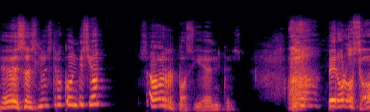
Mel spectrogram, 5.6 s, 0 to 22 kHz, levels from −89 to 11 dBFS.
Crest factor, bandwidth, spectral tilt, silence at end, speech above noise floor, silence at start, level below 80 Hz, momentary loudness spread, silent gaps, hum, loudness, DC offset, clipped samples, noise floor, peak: 18 dB; 12 kHz; -4 dB/octave; 0 s; 27 dB; 0 s; -66 dBFS; 14 LU; none; none; -19 LUFS; under 0.1%; under 0.1%; -45 dBFS; -2 dBFS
